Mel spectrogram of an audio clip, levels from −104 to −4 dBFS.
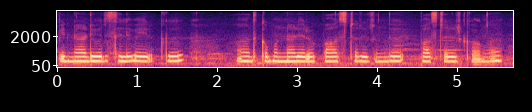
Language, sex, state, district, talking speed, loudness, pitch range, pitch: Tamil, female, Tamil Nadu, Kanyakumari, 115 wpm, -15 LUFS, 210-215 Hz, 210 Hz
